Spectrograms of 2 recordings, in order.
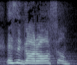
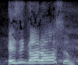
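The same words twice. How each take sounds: First: Said in the usual way. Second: Isn't God awesome higher and louder; building preacher's call; louder repeat. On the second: Acted. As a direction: push it harder the second time.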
